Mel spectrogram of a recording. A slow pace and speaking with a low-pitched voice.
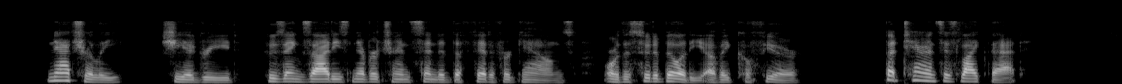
Yes: slow, 125 wpm; low, 115 Hz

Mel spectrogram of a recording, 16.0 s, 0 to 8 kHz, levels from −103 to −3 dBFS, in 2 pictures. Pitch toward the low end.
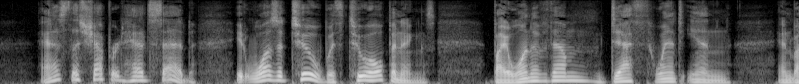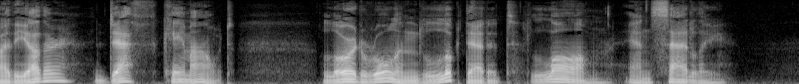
Yes: very low, 85 Hz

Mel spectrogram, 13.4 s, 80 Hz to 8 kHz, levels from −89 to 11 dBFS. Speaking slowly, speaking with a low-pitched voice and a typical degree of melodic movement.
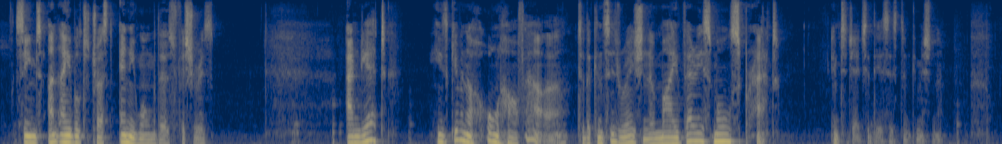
Yes: slow, 125 wpm; low, 125 Hz; average, 4.4 semitones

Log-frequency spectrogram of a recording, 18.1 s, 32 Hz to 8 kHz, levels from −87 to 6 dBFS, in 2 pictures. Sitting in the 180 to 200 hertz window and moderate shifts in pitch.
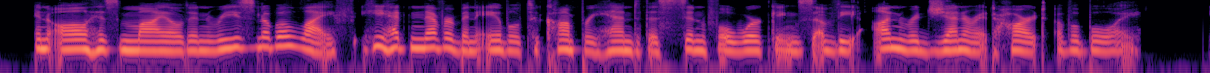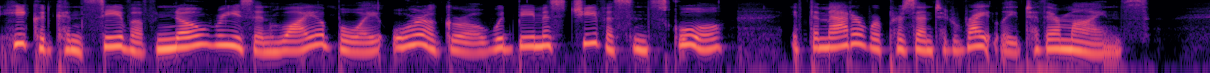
Yes: high, 190 Hz; average, 4.1 semitones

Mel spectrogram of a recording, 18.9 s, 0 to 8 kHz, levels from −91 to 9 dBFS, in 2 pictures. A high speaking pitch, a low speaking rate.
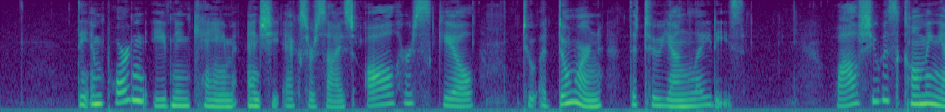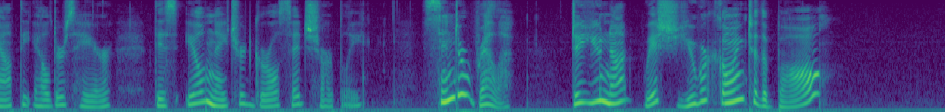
Yes: high, 195 Hz; slow, 130 wpm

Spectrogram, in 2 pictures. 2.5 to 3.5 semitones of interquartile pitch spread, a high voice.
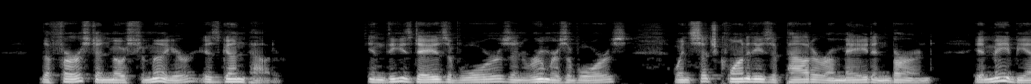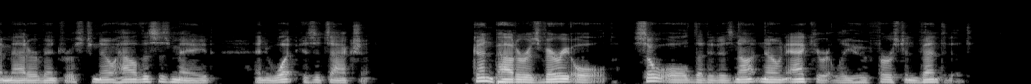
No: average, 3.2 semitones; low, 110 Hz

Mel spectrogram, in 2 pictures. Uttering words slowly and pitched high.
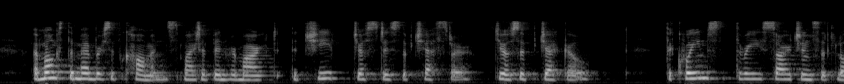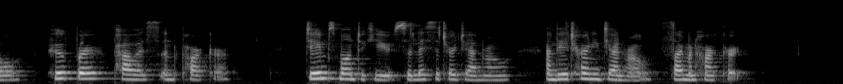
Yes: slow, 130 wpm; high, 235 Hz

